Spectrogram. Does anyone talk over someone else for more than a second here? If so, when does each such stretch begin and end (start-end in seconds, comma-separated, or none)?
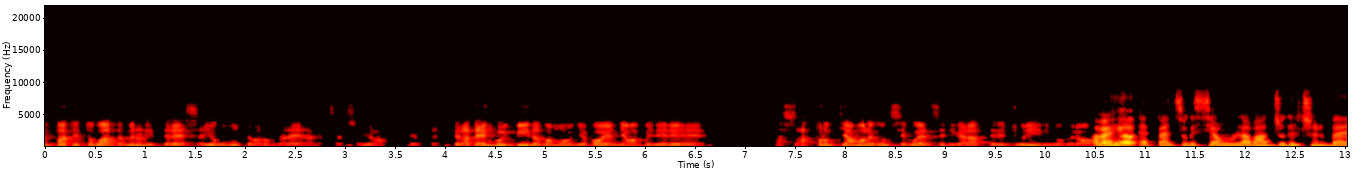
none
